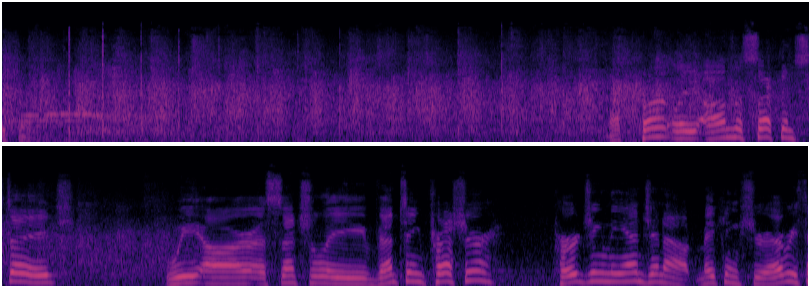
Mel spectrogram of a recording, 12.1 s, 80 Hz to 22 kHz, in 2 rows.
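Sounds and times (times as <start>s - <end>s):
dense applause: 0.0s - 8.0s.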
